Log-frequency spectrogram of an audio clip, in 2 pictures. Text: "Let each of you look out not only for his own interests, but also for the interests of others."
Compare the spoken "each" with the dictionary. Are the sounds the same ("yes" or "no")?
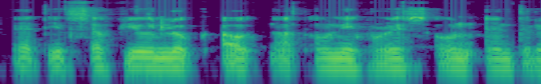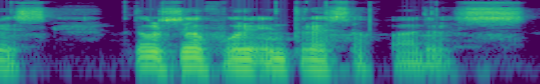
no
